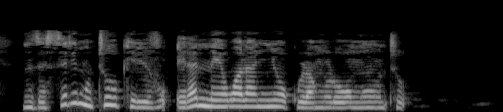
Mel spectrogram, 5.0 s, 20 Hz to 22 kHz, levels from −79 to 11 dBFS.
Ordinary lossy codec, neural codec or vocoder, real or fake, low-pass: MP3, 32 kbps; codec, 16 kHz, 4 kbps, FreqCodec, larger model; fake; 7.2 kHz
